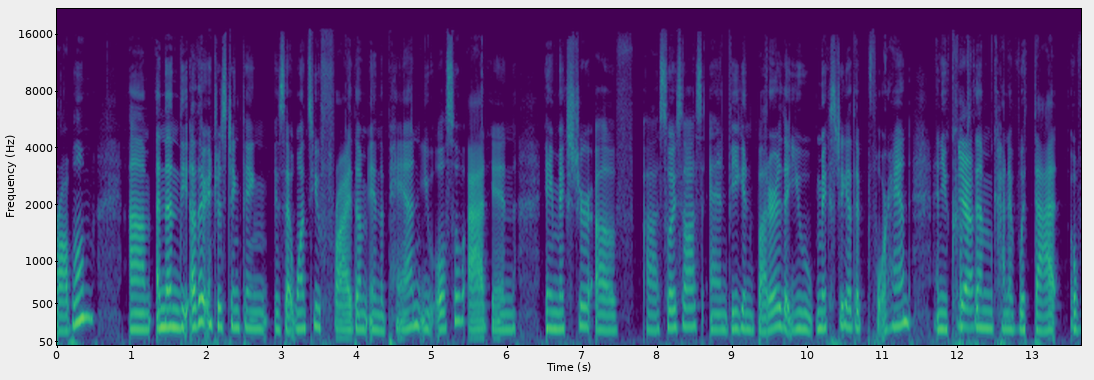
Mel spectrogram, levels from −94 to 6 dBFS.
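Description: No technical faults are audible.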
